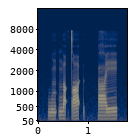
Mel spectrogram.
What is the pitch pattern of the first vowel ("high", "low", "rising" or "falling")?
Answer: rising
